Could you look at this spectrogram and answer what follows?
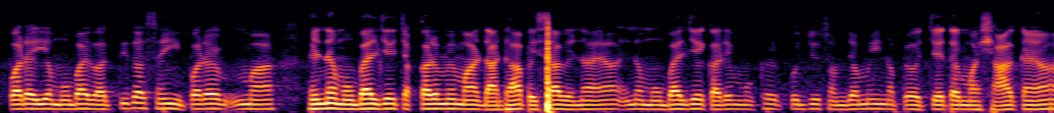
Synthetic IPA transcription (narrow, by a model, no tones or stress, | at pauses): pɐɾɪɦəmoːbaːɪlʋɐɾt̪ʰit̪ɐsɐɦĩpɐɾmã | ɦɪnə̆moːbaːɪld͡ʑeːt͡ɕɐkːəɾmẽmãɗaːɖʱapɛːsaʋɪnaːjãɦɪnə̆moːbaːɪld͡ʑeːkɐɾemũːkʰekʊd͡ʑʱʊ̆sɐ̃md͡ʑʱəmĩnɐpijoɐt͡ɕet̪ɐmãʃaːkːɐjã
